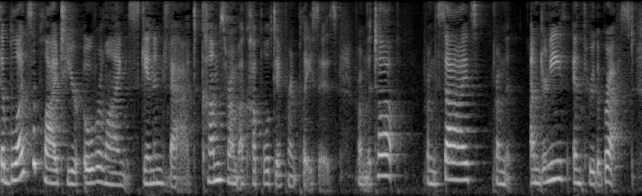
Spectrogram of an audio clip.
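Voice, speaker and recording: With lively intonation, a woman speaks at medium pitch and a moderate pace amid noticeable background noise. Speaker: plastic surgeon. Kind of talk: educational explainer.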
